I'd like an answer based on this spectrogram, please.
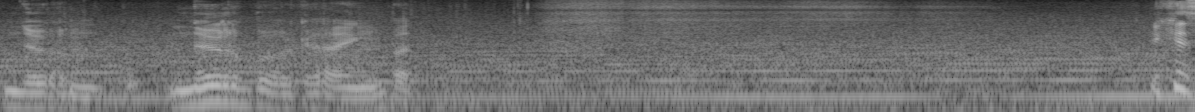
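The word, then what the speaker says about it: Nürburgring: first two laps of the Nuremberg ring actually it's pronounced Nurburgring but you can say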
